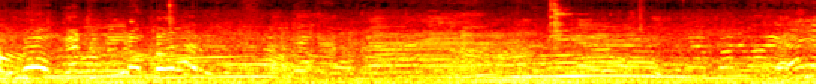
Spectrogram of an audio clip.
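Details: Huge cattle coming down off a truck give drawn-out, level, low-pitched moos that run for several seconds, several animals calling over each other, with faint voices in the background.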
